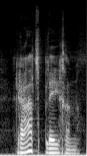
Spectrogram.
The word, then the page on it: beraten: [bəˈʁaːtn̩]; [bəˈʁaːtən]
